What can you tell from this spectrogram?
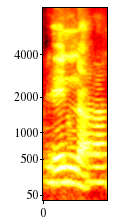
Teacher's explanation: তো দেখেন ইন্না নুন মুশাদ্দাদ এটা হারাকাত নুন মুশাদ্দাদ হারাকাত আছে নুনের উপরে টান হবে না কিন্তু এক আলিফ পরিমাণ গুণনা হবে যেহেতু মুশাদ্দাদের কায়দা নুন মুশাদ্দাদ এবং মুশাদ্দাদ গুণনা করা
